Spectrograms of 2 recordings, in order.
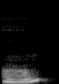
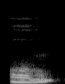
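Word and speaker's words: ॐ: and this sound is Om. It is made of three parts, A, U, Im, Om.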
